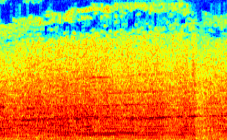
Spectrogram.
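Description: Race car engine heard from onboard during a night race at the Nürburgring in Assetto Corsa Competizione, a loud, steady high-revving drone with layered harmonics, continuous throughout.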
